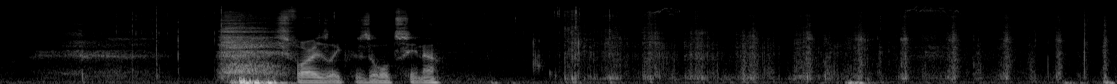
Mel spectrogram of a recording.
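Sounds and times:
person chewing crisp food: 1.0s - 1.9s, 4.9s - 11.1s
speech: 2.9s - 4.5s.

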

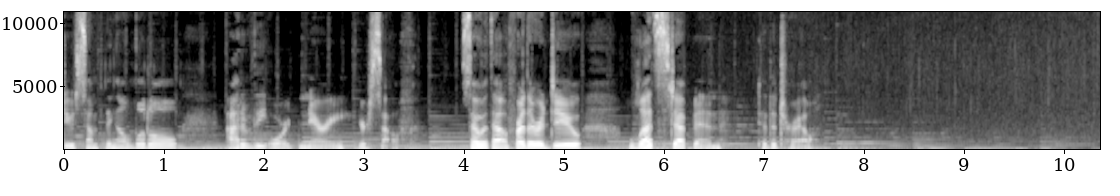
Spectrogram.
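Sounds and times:
speech: 0.0s - 7.6s
pouring rain on a surface at sunset: 7.5s - 10.3s.

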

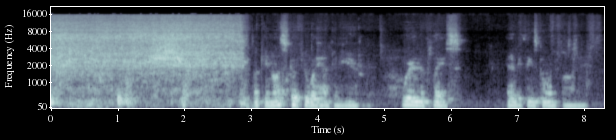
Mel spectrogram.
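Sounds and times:
water running from a tap into a sink: 0.0s - 3.0s
speech: 3.1s - 4.7s, 5.3s - 6.2s, 6.8s - 8.1s.

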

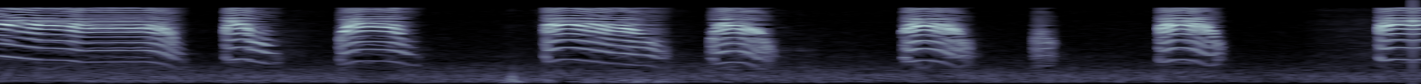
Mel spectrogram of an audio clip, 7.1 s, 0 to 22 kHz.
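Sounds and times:
angry desert rain frog squeaking: 0.0s - 2.2s, 2.8s - 4.0s, 4.6s - 6.2s.

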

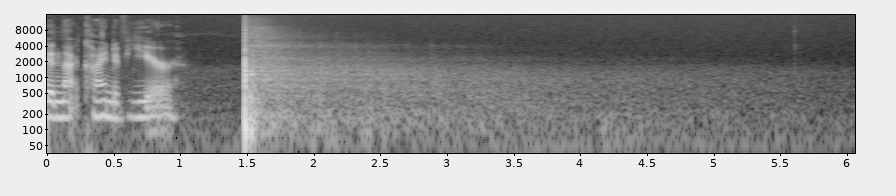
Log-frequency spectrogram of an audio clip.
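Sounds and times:
speech: 0.0s - 1.1s
firework blast at midnight: 1.5s - 5.4s
rumble of firework blast: 1.5s - 5.6s.

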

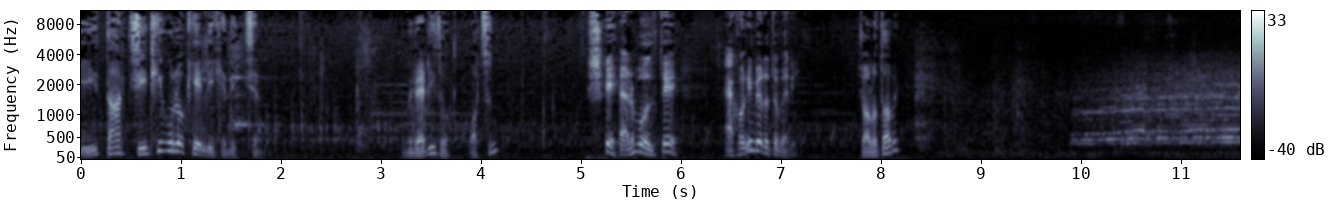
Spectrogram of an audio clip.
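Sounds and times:
speech: 0.1s - 2.0s, 3.2s - 4.3s, 5.1s - 8.5s
morning train whistle at a railway station: 9.9s - 11.5s.

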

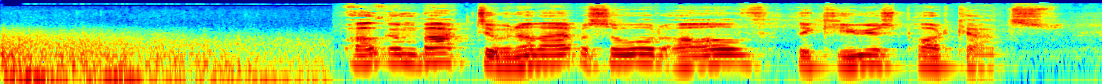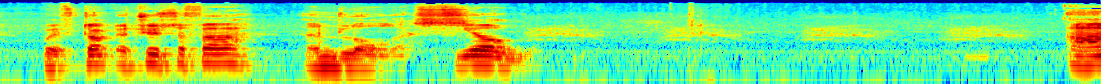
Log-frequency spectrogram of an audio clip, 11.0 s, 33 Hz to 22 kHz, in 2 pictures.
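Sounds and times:
speech: 1.7s - 8.3s
open-air noise: 1.7s - 11.0s
crow cawing in a field: 8.0s - 11.0s.

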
